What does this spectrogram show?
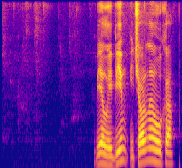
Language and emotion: Russian, positive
